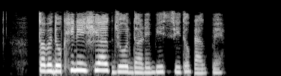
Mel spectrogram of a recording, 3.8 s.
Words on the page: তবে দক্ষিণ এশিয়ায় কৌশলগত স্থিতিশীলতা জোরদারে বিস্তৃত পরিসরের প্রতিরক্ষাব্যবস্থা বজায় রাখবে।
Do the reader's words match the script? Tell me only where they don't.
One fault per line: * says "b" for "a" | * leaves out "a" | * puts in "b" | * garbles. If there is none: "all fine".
* leaves out "কৌশলগত স্থিতিশীলতা"
* leaves out "পরিসরের প্রতিরক্ষাব্যবস্থা বজায়"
